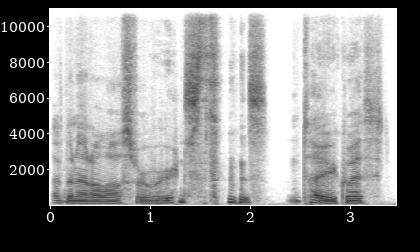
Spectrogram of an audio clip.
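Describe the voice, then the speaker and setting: A man's voice: medium pitch, slow, darkish tone, no room sound. A man giving casual, laid-back reaction commentary as a game streamer, musing aloud close to the microphone.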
